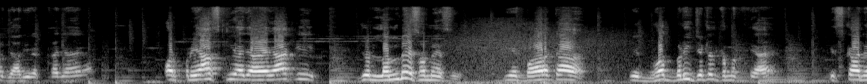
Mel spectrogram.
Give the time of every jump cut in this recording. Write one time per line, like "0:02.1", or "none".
none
